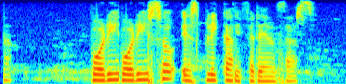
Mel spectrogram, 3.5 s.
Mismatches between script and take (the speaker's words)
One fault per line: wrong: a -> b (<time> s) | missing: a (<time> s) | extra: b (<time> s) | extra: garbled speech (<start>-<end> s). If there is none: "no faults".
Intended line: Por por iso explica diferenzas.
no faults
